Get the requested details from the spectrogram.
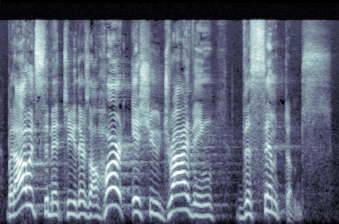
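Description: High-pitched male voice in a Louisiana accent, with audible room echo. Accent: Southern US (Louisiana). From South Louisiana. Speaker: pastor. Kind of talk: sermon.

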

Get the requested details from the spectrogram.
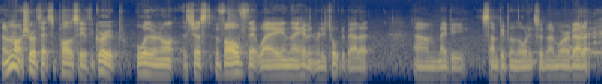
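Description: A very fast pace with fairly even intonation. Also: man, very deep, low pitch for a man. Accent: New Zealand. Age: 40s. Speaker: improviser. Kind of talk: panel discussion. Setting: stage with audience.

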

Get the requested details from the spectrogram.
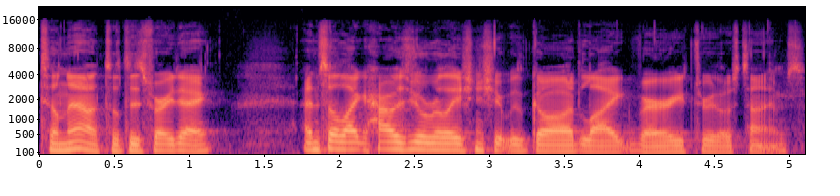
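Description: In an English accent, a man speaks fairly quickly at a medium pitch with fairly even intonation, on a very clean recording with a silent background. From England. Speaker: podcast co-host. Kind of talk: casual chat.

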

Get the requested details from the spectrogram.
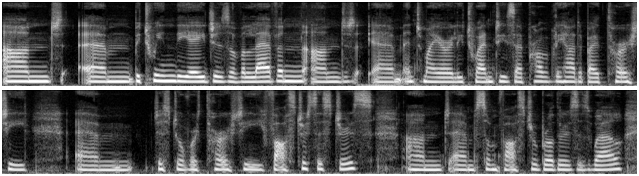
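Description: On a very clean recording with a silent background, a woman at medium pitch speaks at a fairly slow pace in a Donegal accent, her intonation monotone and flat. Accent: Donegal Irish. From Ireland, northwest Donegal. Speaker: poet. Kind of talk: interview. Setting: radio studio. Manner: halting.

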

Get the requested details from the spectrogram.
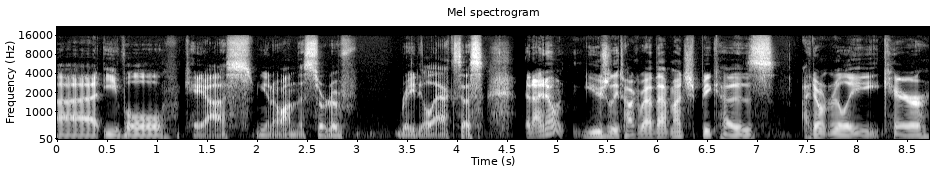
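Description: A man with an American accent, a fairly low pitch, a bright, sharp tone, vocal fry and lively intonation is heard in a very clean recording with a silent background. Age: 20s. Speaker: urban planner. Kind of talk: casual chat.

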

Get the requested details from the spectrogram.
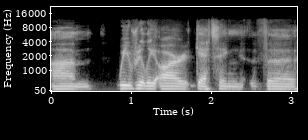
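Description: A man's voice in a monotone, flat intonation. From UK. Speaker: educator and mental health worker. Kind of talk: casual chat.

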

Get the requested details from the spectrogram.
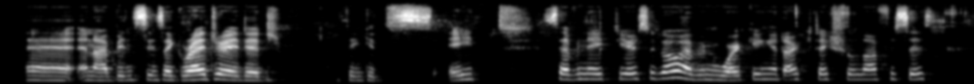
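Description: A woman with a fairly high pitch and fairly even intonation at a fairly quick pace, in a very clean recording with a silent background. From Norway. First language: Norwegian. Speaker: architect. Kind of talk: interview. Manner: hesitant, many fillers.

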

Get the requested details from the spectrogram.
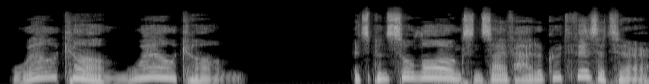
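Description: A man uses a sinister put-on character voice at a fairly high pitch, very slow and with very wide pitch swings, in a very clean recording with a silent background. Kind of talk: horror villain. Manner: sinister, mocking, gleeful.

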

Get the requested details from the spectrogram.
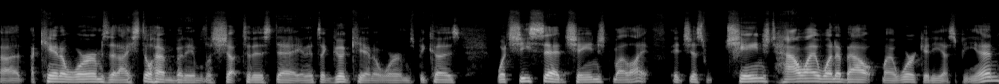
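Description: An American-accented man with a normal speaking voice, medium pitch, ordinary pitch variation and a moderate pace, in a dry, close sound with no echo, over a very clean recording and a silent background. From upstate New York (Albany area). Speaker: former sports TV producer, faith-and-sports author. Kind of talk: interview conversation.

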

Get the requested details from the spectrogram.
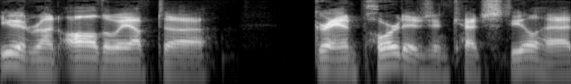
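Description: On a very clean recording with a silent background, a man with an Upper Midwest accent speaks at a moderate pace in a fairly low pitch, with a bright, sharp tone and ordinary pitch variation. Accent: Upper Midwest (Minnesota). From Minnesota, north Twin Cities suburbs. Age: 30s. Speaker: angler. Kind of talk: casual chat.

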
